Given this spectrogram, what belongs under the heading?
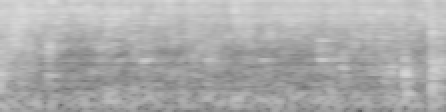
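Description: Running tap water pours steadily over a pike-perch (zander) fillet being rinsed in a kitchen sink, a continuous close splashing hiss with a few brief louder splashes near the end.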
